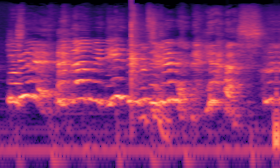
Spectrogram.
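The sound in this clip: Hands slap together in high fives among a group of players celebrating during a Dungeons & Dragons game. The sharp smacks sit under loud, excited voices and laughter throughout.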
